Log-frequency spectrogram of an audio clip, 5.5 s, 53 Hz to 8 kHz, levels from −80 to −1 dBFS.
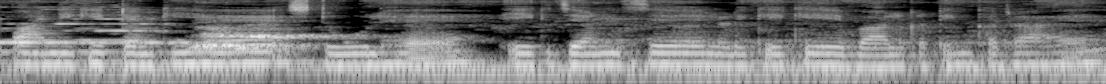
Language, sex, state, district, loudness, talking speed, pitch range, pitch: Hindi, female, Punjab, Pathankot, -18 LUFS, 160 wpm, 160-170 Hz, 165 Hz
